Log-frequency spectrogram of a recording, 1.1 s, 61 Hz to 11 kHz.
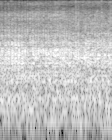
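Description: A little Marx 595 toy train locomotive hauls a heavy load of 20 full-size Marx cars, giving off a steady, close whirring motor hum with a rough, even texture and no pauses.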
